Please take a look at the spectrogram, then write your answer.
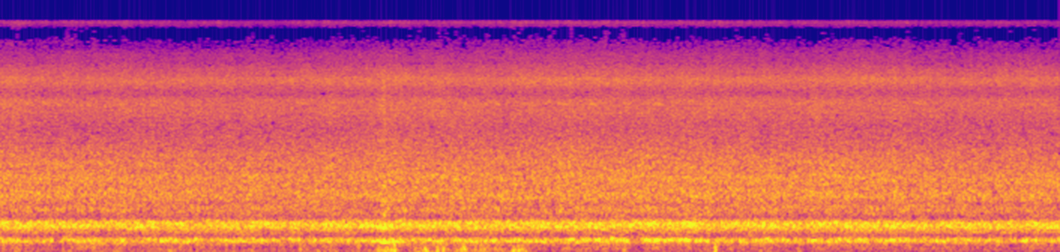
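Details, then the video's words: A honey bee swarm pours out of a six-frame nucleus hive, the marked queen among the departing bees; a constant droning hum fills the recording, joined midway by a few dull low bumps, then the even buzzing continues unchanged. "Départ d'un essaim d'abeilles avec la reine"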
